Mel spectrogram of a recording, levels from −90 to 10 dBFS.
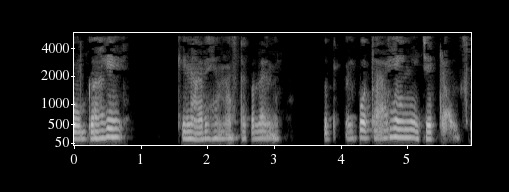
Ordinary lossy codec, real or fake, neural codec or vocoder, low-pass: MP3, 24 kbps; fake; codec, 16 kHz, 2 kbps, FreqCodec, larger model; 5.4 kHz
